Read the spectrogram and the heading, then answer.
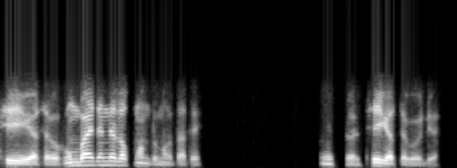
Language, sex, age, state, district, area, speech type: Assamese, male, 18-30, Assam, Majuli, rural, conversation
